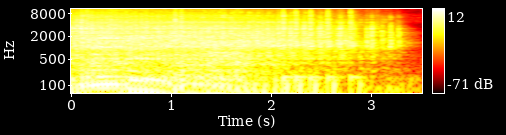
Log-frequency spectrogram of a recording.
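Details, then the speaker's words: Neglected MTD Yard Machine 22-inch snowblower with 179 cc electric-start engine chugs unevenly, about four beats a second. It runs only on half or full choke and dies with choke off; carb cleaning planned. "Yeah, so you can see it runs on half choke, runs on full choke, runs on half choke, and as soon as I pull the choke completely off, it dies."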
